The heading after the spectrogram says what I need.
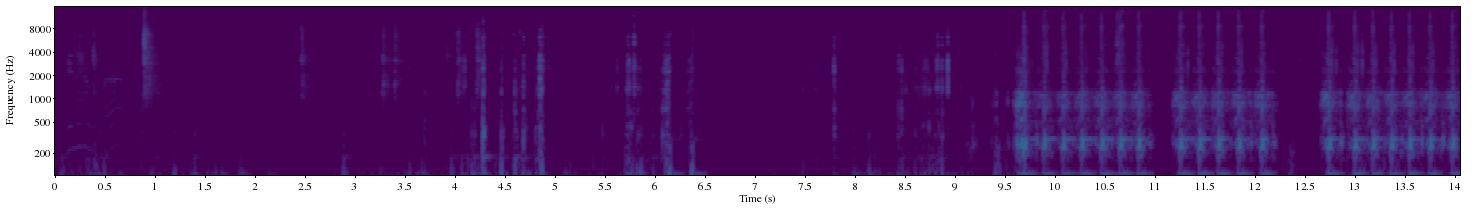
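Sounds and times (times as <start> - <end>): motor and gearbox buzz: 9.6 - 14.0.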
